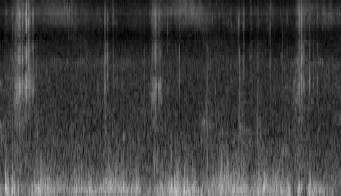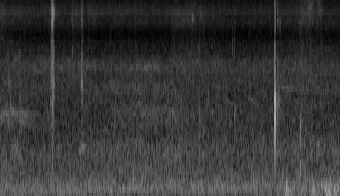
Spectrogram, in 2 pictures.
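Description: Wind rumbling on the microphone for about the first four seconds, then a quiet stretch with a few faint clicks and one sharper click near the end, as a small crankbait is reeled in on a spinning rod.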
